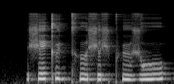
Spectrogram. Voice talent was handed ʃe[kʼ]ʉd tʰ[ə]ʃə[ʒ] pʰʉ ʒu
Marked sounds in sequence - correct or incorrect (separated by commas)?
correct, incorrect, incorrect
